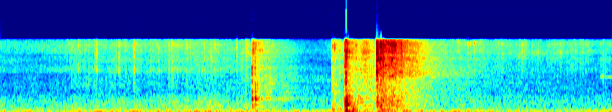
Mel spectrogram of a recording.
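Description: Skateboard trick on concrete: the tail pops sharply about two and a half seconds in, then the board slaps down hard twice about a second later, and the wheels roll on over the ground after it, fading out.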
